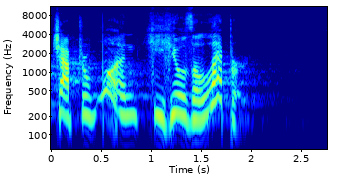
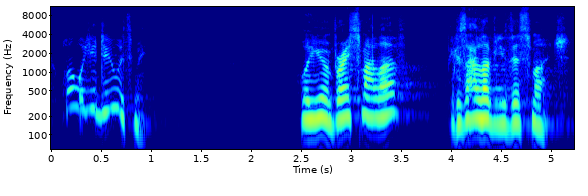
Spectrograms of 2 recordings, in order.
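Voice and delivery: much softer, pleading and intimate; hushed plea from the cross; 3 semitones lower, 7 dB quieter, faster than usual. Acted. Preacher voicing Jesus on the cross, hushed and pleading. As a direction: let the question hang, quiet and aching.

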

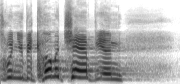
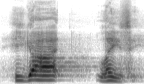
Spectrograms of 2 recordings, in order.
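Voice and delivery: usual speaking voice

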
